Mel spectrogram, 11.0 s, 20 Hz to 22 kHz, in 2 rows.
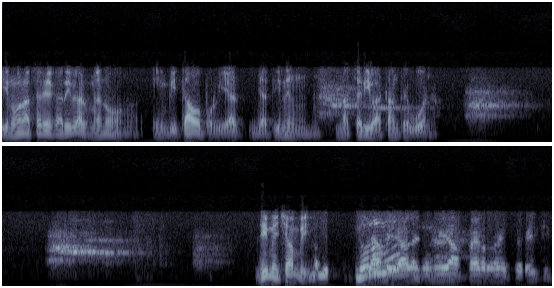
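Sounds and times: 
speech: 0:00.1 - 0:04.4, 0:08.0 - 0:11.0
dog barking: 0:03.2 - 0:07.9.

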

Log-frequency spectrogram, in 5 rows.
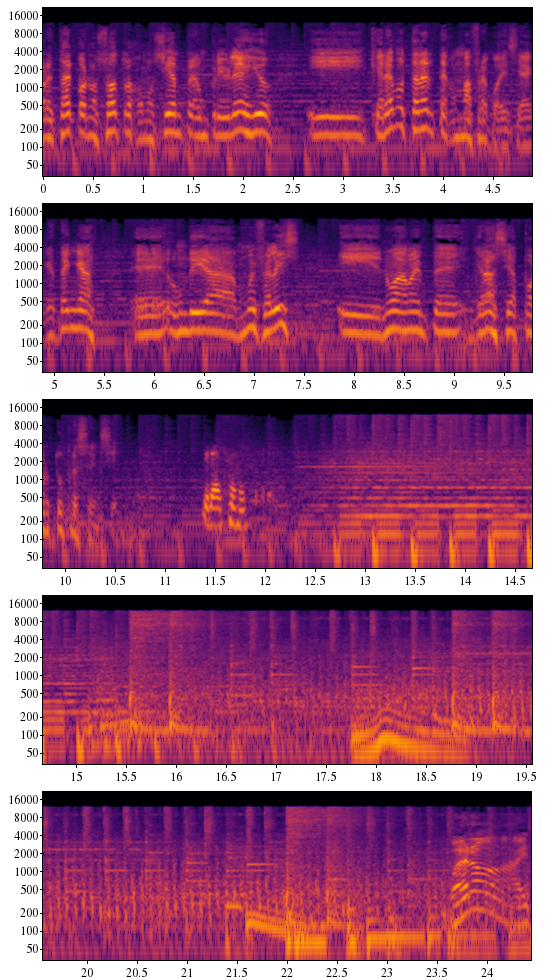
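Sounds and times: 
speech: 0:00.0 - 0:10.6, 0:11.4 - 0:12.1, 0:23.6 - 0:24.4
music: 0:00.0 - 0:24.4
helicopter rotor blades chopping: 0:13.3 - 0:24.4.

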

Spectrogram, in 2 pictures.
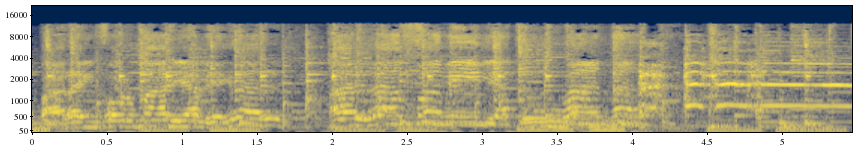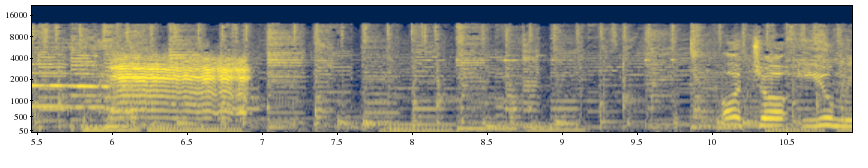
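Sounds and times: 
bouncy musical backing with steady low beats: 0:00.0 - 0:10.9
speech: 0:00.1 - 0:04.4, 0:10.1 - 0:10.9
rooster crowing: 0:03.9 - 0:07.0.

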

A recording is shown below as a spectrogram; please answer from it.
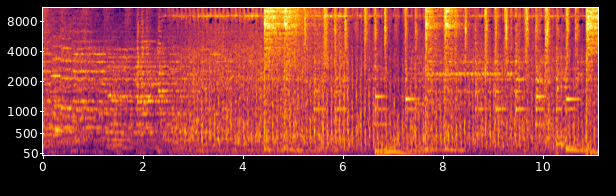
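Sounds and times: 
loud helicopter engine whine: 0:00.2 - 0:11.0
helicopter rotor blades thudding in a fast steady chop: 0:02.5 - 0:11.0.

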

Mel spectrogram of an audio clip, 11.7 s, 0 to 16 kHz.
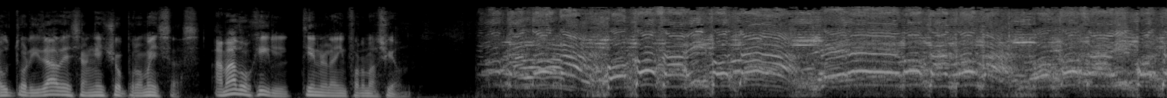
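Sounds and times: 
speech: 0:00.0 - 0:04.2, 0:04.8 - 0:05.1
protest crowd chanting slogans: 0:04.8 - 0:11.6.

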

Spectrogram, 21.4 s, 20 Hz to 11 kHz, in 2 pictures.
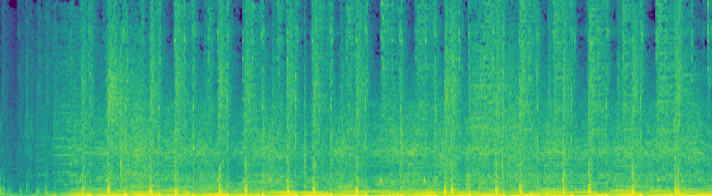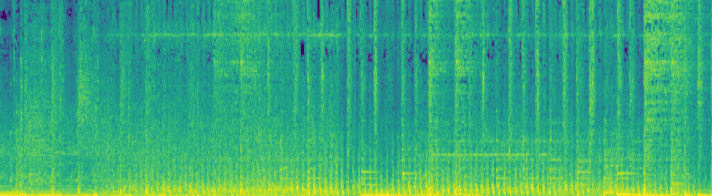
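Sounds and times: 
helicopter rotor chopping over engine whine: 0:00.0 - 0:21.3.

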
